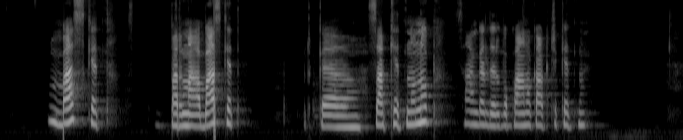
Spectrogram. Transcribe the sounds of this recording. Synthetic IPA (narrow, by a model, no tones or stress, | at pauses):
basket̪ | paɾnaʔbasket̪ | poɾkesaket̪nunup | saŋɡeld̪elbokʷanokakt͡ʃiket̪nu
